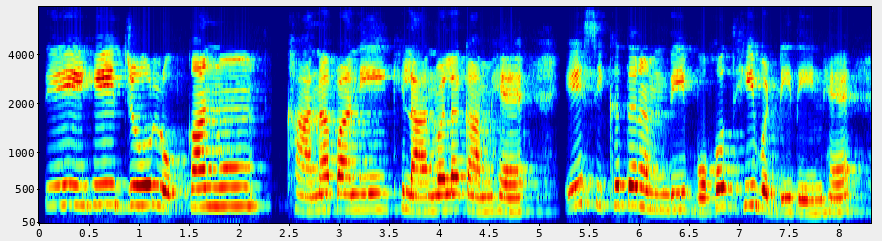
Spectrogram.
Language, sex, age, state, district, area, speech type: Punjabi, female, 45-60, Punjab, Patiala, urban, spontaneous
